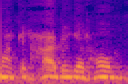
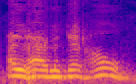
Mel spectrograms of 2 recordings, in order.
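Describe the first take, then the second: First: Said in the usual way. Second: "I could hardly get home" repeated louder, leaning on "could"; emphatic repeat. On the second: Real, not acted. Stressing to the interviewer how drained she was, emphatic. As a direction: press on "could" as she says it again.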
